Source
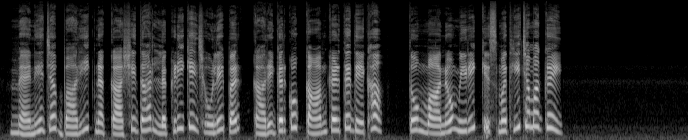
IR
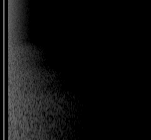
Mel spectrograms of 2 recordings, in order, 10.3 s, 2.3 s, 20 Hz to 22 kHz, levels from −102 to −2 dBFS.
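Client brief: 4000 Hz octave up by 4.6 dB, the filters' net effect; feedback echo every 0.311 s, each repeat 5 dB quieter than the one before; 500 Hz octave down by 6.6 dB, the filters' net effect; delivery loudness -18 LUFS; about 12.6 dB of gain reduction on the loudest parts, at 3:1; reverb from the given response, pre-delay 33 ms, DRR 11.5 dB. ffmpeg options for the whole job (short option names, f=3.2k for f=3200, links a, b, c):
-filter_complex "[0:a]equalizer=f=500:t=o:g=-9,equalizer=f=4k:t=o:g=7,acompressor=threshold=-40dB:ratio=3,aecho=1:1:311|622|933|1244|1555|1866|2177:0.562|0.315|0.176|0.0988|0.0553|0.031|0.0173,asplit=2[a][b];[1:a]atrim=start_sample=2205,adelay=33[c];[b][c]afir=irnorm=-1:irlink=0,volume=-10dB[d];[a][d]amix=inputs=2:normalize=0,volume=21dB"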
